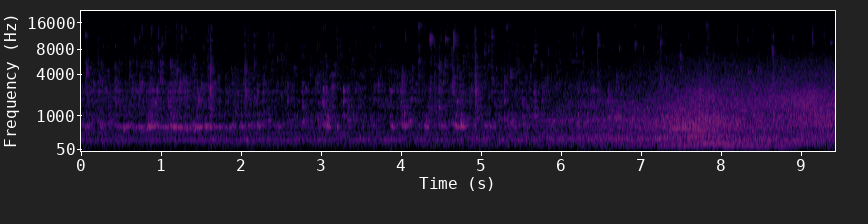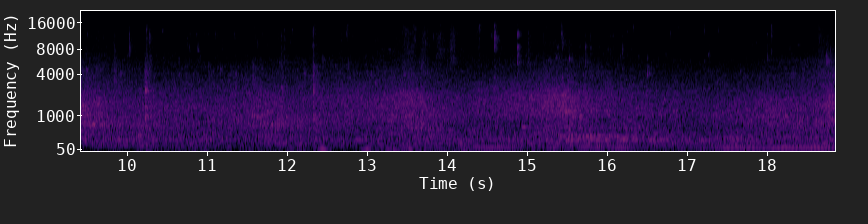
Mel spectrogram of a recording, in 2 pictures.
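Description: Objects clink and clatter on a hard counter.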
